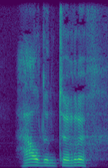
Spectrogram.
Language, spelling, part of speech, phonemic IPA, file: Dutch, haalden terug, verb, /ˈhaldə(n) t(ə)ˈrʏx/, Nl-haalden terug.ogg
- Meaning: inflection of terughalen: 1. plural past indicative 2. plural past subjunctive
